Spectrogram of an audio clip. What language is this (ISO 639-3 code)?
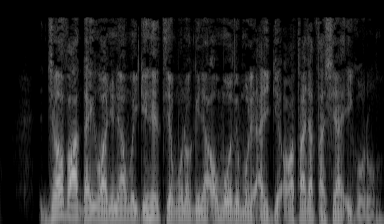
kik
